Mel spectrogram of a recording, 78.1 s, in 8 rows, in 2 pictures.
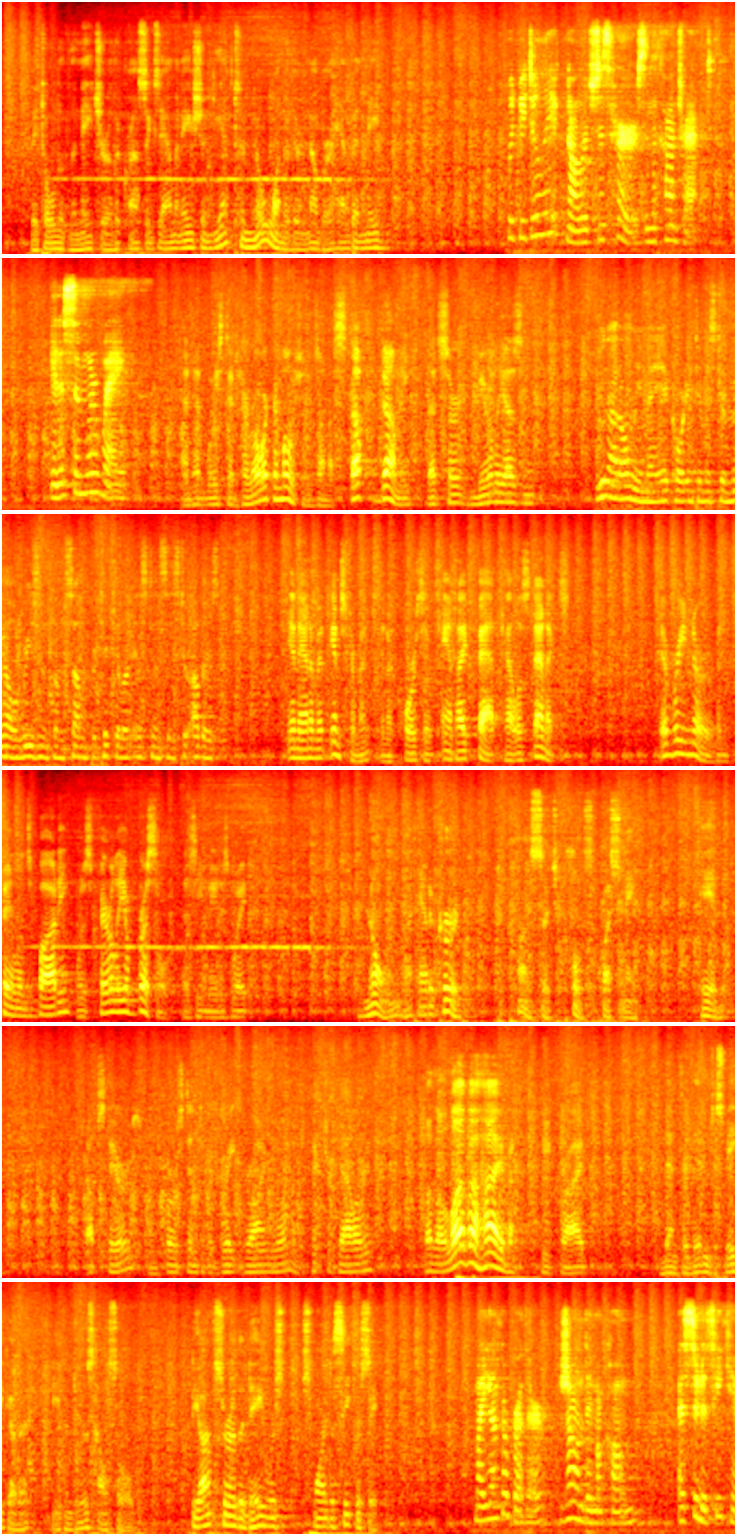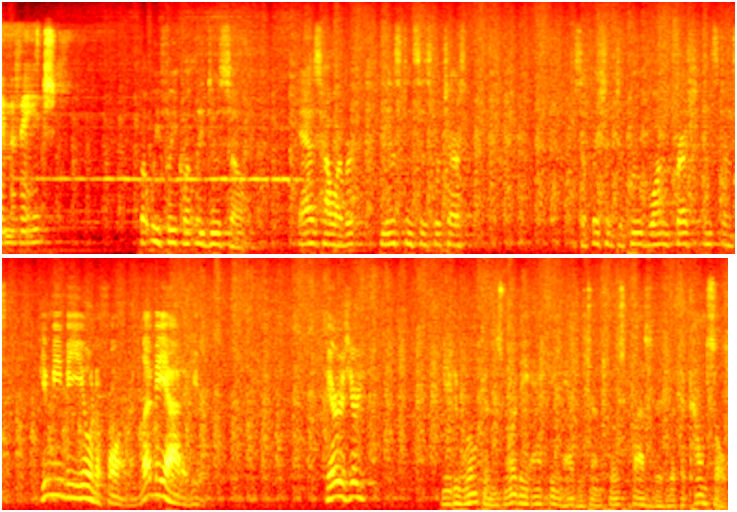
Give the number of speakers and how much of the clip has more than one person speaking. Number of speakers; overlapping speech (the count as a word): four, no overlap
